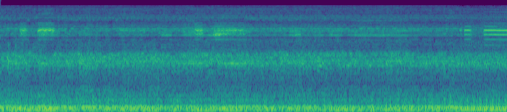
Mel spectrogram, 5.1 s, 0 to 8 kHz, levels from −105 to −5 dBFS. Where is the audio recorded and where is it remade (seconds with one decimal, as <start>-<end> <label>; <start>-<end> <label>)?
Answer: 0.0-4.6 remade; 4.6-5.1 recorded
